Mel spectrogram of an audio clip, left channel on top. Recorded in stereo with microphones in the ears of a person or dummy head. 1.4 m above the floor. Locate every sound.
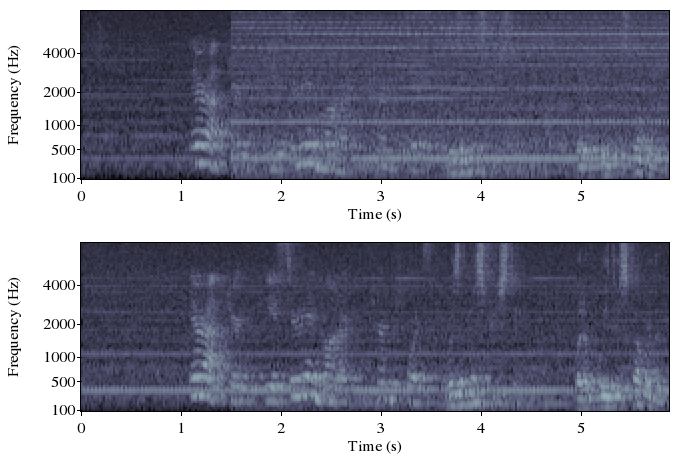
1.1 s a woman speaking: 50° right (ahead or behind), 7 m; by 3.5 s 75° right (ahead or behind), 6.5 m
3.6 s a man speaking: 55° right (ahead or behind), 4.5 m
